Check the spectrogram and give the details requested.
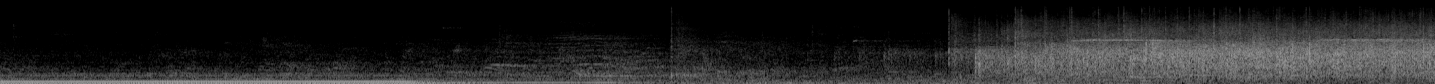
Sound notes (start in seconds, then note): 5.0 guests continue chattering; 8.6 guests applauding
